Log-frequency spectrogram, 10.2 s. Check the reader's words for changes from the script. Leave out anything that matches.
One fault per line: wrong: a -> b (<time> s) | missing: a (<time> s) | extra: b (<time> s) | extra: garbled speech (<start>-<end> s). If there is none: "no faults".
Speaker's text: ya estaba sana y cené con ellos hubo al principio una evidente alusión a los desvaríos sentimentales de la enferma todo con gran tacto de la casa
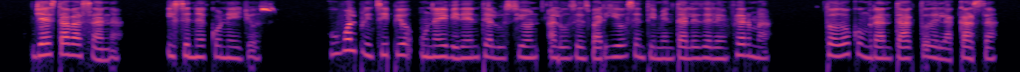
no faults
